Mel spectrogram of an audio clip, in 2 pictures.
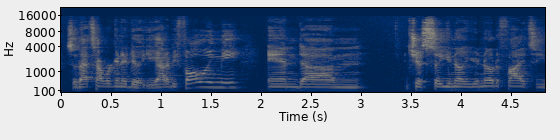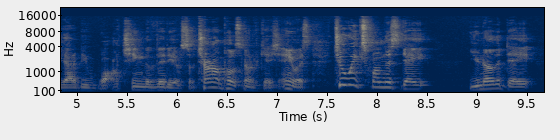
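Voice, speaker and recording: A young man with a hoarse, raspy voice from a sore throat, chatting casually as he unboxes a collectible toy in his home room. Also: mid-range voice, animated, fast, a bit bright. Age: young adult. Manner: chatty, rambling, eager.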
